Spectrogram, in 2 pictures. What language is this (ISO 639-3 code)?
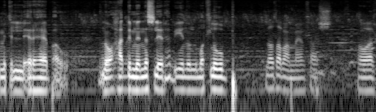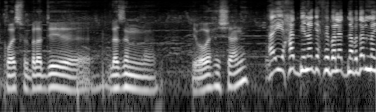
ara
